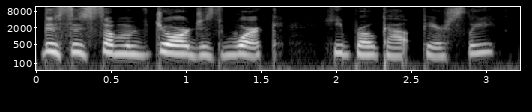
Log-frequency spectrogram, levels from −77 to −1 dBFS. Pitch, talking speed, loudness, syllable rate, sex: 210 Hz, 185 wpm, -19 LUFS, 4.8 syllables/s, female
